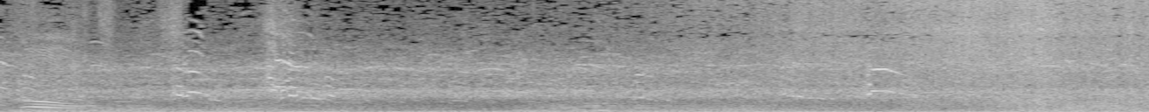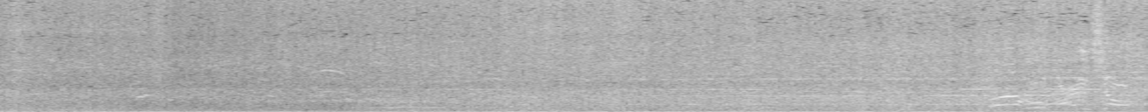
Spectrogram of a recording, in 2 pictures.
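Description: The rushing roar of an approaching tsunami wave, a dense low rumble of water that builds steadily louder. Faint cries come in places, and shouting starts right at the end.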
